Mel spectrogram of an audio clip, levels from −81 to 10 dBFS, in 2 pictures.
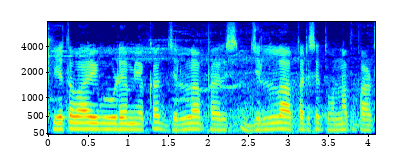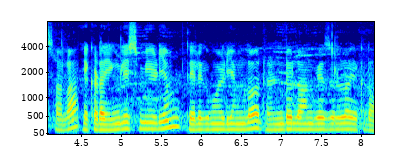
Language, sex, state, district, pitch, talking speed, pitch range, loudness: Telugu, male, Telangana, Nalgonda, 155 Hz, 125 wpm, 150-165 Hz, -21 LUFS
